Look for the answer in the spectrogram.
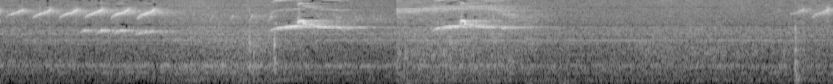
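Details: Piratic flycatcher (Legatus leucophaius) calling at Puerto Paraíso, Misiones, in September: a quick run of thin, high notes, then two loud, whining, upslurred whistles about a second apart.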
